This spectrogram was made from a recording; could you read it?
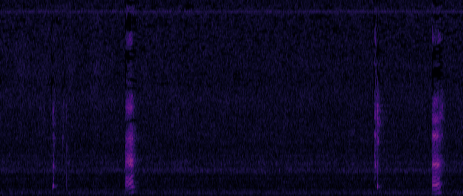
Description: Hes Saying how much he hates te hiccups:)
